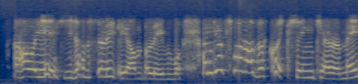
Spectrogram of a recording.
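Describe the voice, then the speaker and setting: Against noticeable background noise, a woman talks at a fairly quick pace in a high pitch, her pitch swinging very widely while her loudness stays very even. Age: 80s+. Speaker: caller. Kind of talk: talk radio phone-in.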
